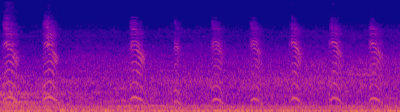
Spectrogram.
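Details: Small kitten found among flowers in front of a house entrance, crying alone and desperately, apparently separated from its mother; high, arching meows repeated roughly every second, about eight in a row, over a low steady background rumble.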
